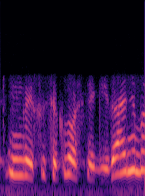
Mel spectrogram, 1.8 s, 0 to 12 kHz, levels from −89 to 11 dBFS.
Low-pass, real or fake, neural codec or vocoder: 7.2 kHz; real; none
